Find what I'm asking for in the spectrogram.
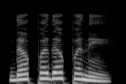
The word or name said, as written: ದಪದಪನೆ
